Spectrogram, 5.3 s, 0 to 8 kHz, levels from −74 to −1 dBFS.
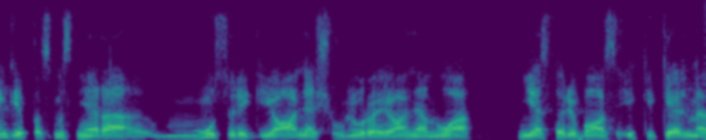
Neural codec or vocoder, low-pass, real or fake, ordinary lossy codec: none; 7.2 kHz; real; Opus, 16 kbps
